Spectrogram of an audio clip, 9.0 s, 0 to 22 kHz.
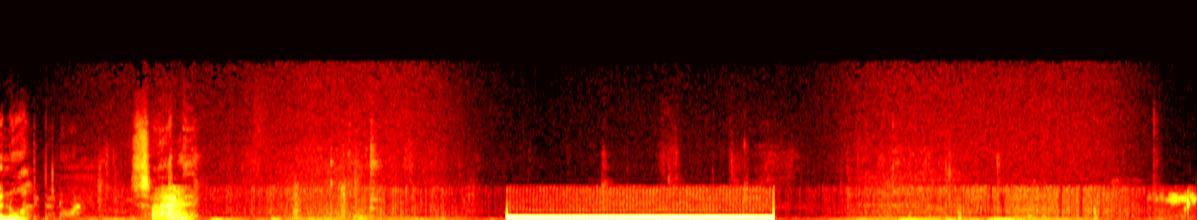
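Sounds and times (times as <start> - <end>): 
telephone dial tone while a call is being placed: 3.8 - 5.8.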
